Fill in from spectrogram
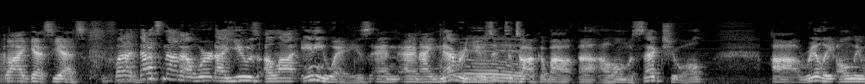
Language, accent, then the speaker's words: English; Michigan, United States; when I was studying Brotherhood Week growing up in Michigan and Black History Month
